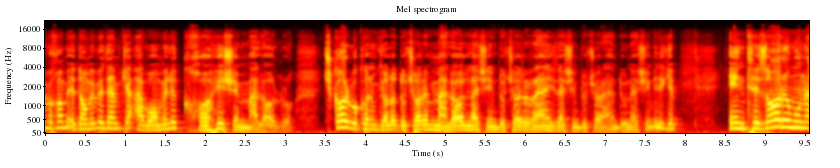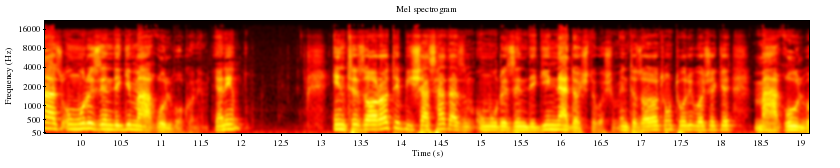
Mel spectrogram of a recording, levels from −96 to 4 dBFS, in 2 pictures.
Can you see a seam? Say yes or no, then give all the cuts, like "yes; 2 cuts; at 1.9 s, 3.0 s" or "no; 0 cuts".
yes; 1 cut; at 11.6 s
